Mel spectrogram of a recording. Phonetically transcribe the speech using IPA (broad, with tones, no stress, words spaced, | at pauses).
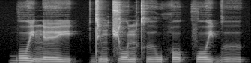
boː˥˨jneː˩˧j | di˩˧mt͡ɕoː˩˧n kʰɯː˩whoː˧˩k̚foː˧˥j bɯː˩˧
